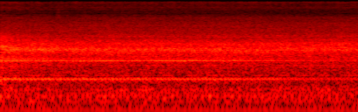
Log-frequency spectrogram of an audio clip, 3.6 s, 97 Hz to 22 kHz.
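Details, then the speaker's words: 2013 Subaru Impreza Limited wagon with an FB20 engine, just after an oil change. A quiet, steady idle hum with a constant faint whine and no knocks, misses or surging. Sounds good and healthy. "Now. Oh. She sounds so good."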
